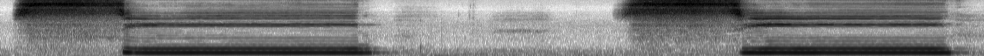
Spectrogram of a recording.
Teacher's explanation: سین میں بھی زبان اپنی ہی جگہ پر رہے گی، صرف دونوں دانتوں کو اوپر اور نیچے کے دانتوں کو ملا کر سیٹی سختی سے ادا کریں گے.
